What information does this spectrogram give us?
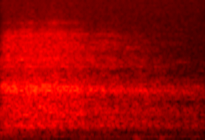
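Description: A person draws in one long, deep breath during a guided meditation. The soft, airy inhale holds steady for about two seconds, faint and alone without speech.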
